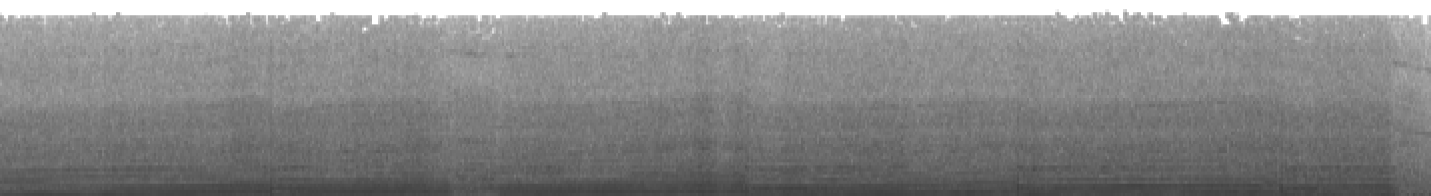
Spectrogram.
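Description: A racing car engine whines steadily, rising in pitch and dropping sharply at each gear change.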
